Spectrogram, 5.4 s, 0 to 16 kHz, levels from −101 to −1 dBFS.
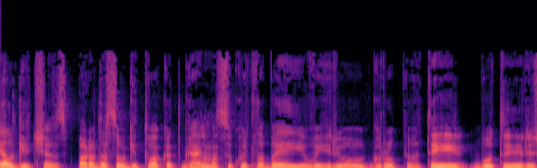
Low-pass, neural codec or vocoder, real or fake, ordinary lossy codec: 14.4 kHz; vocoder, 44.1 kHz, 128 mel bands every 512 samples, BigVGAN v2; fake; MP3, 48 kbps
